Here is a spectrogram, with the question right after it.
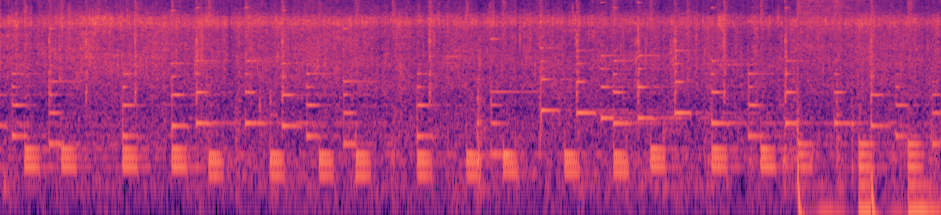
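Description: Mutton sizzles and fries in desi ghee in a karahi, a steady crackling hiss with rhythmic stirring clinks of a spoon against the pan, close and continuous.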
